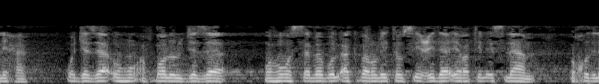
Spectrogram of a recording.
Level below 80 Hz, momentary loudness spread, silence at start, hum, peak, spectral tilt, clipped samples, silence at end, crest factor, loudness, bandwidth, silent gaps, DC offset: -52 dBFS; 11 LU; 0 s; none; -2 dBFS; -6 dB/octave; under 0.1%; 0 s; 14 dB; -17 LUFS; 6.4 kHz; none; under 0.1%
